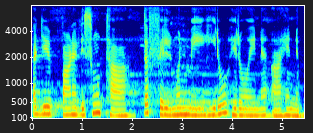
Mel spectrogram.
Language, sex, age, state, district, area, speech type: Sindhi, female, 30-45, Gujarat, Junagadh, urban, spontaneous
